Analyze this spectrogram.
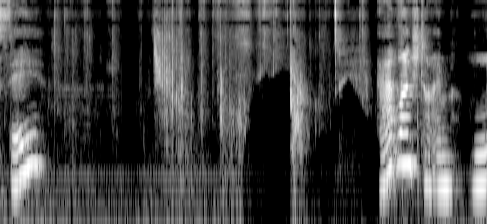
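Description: A woman reads aloud expressively, close by.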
